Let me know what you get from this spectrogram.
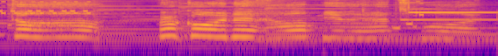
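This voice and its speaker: A man's voice: very high voice, steady tone, measured pace, music in the background, pitched above the performer's own voice. A man voicing a naive, earnest young female legal assistant from a video game, in a girlish manner. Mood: indignant. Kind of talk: video game character read-aloud.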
